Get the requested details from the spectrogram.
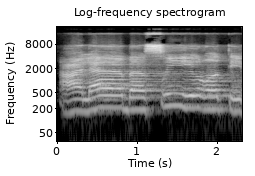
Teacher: صاد حروف مستعلیہ میں سے پر پڑھیں گے · یہاں پر تنوین کے بعد حمزہ ہے تو اظہار حقیقی ہوگا اور انا کے الف کو نہیں پڑھتے ہیں.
